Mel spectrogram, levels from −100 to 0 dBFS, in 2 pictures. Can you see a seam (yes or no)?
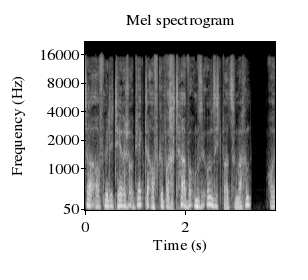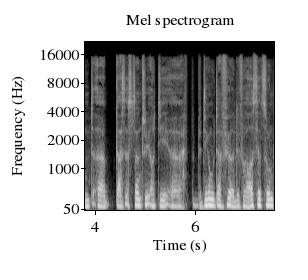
yes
